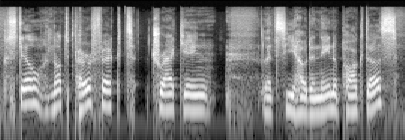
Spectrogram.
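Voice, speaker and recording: A man's voice: on the high side, takes it slowly, over loud music. A man giving a casual product demo commentary as the presenter, thinking aloud informally and often checking for agreement. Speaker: presenter of a guitar pedal comparison.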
